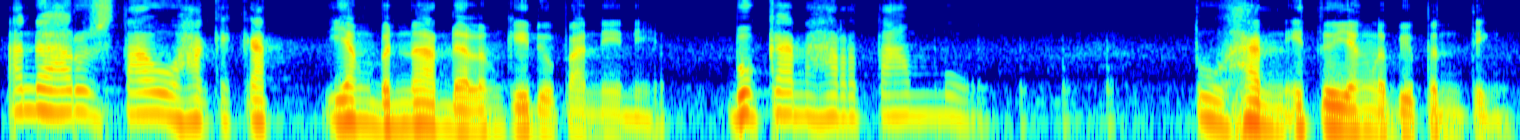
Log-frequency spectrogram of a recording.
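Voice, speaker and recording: A male pastor preaching a sermon, swinging between loud emphatic peaks and quiet storytelling. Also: mid-range voice, very animated, normal speed. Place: church service.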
